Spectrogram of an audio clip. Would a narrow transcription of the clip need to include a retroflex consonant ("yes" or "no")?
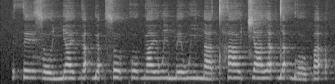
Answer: no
